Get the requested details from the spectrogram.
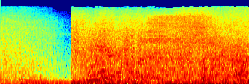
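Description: An ice spell crashes and shatters.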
